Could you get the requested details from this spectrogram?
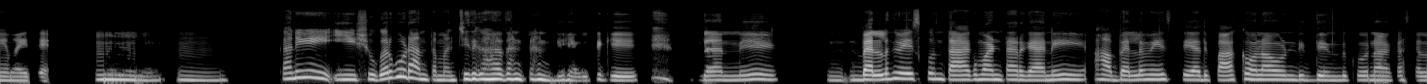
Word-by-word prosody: మేమైతే. 180 -1 -4 0.5
హ్మ్. 215 -4 +1 0.3
హ్మ్. 195 -2 -4 0.7
కానీ, 280 +5 +2 0.4
ఈ - - +3 0.2
షుగర్ 235 +4 +2
కూడా 335 -3 +4
అంత 225 -3 0
మంచిది 225 +5 +2
కాదంటండి 235 -4 +4
హెల్త్‌కి. 190 +2 -3 0.8
దాన్ని 200 +2 -2 0.8
హ్మ్. 190 -1 -7
హ్మ్. 205 0 -3
బెల్లమేసుకొని 250 +3 +3
తాగమంటారు 220 0 0
గాని, 205 +3 +1 0.4
ఆ - - +1 0.2
బెల్లం 215 +2 0
ఎస్తే 230 -1 -5
అది 205 0 -4
పాకంలా 220 +2 +1 0.2
ఉండిద్దిదెందుకో 200 -1 -3 0.2
నాకు 195 -1 -5
అసలు 190 0 -8
210 Hz, 105 wpm, -20 LUFS, 195-230 Hz, 0.8 s, కూడా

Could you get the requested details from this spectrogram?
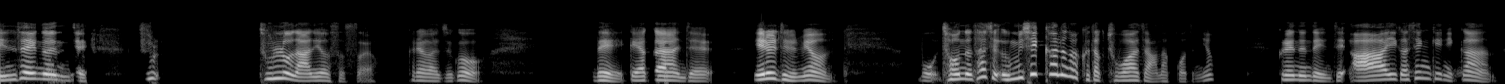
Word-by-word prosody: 인생은 235 +2 +4
인제 180 - -6 0.5
둘 275 +2 -9 1.0
둘로 265 0 +1
나뉘었었어요. 170 -3 -4 0.3
그래 185 -2 -7
가지고 160 +3 -7 1.1
네. 175 -7 0
그 190 - -6
약간 190 -1 +3
인제 155 -1 -8 0.4
예를 255 +4 +8
들면 195 -2 -2 0.8
뭐 170 -2 -9
저는 240 +1 +2
사실 340 +5 -2
음식하는 440 - +3
걸 345 -3 -2
그닥 215 -7 -7
좋아하지 190 -1 -4
않았거든요. 145 - -15 0.6
그랬는데 205 -4 -2
인제 155 +3 -9
아이가 215 +6 +3
생기니까 215 - -6
200 Hz, 250 characters per minute, -21 LUFS, 175-240 Hz, 1.1 s, 예를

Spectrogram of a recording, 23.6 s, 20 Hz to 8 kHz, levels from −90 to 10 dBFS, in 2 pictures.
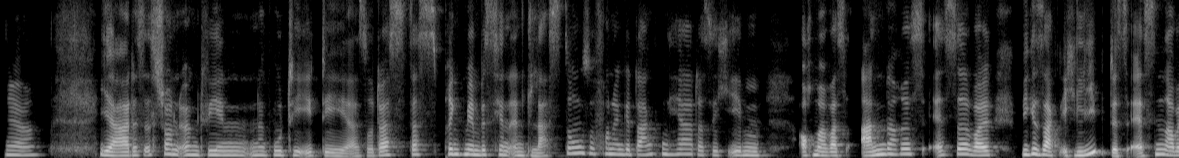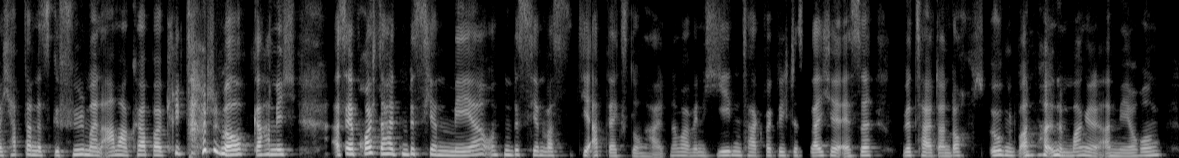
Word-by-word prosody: Ja. 210 -1 -6 0.6
Ja, 180 -5 +4
das 195 +1 -4
ist 195 +3 -4
schon 245 -3 -1
irgendwie 210 0 -2
'n 200 -1 -3
'ne 200 0 -4
gute 200 0 -4
Idee. 165 -4 -3
Also, 160 +3 -5
das 205 +3 -1
das 230 0 -3
bringt 245 -1 +1
mir 240 0 +2
'n - - +2
bisschen 220 -1 -2
Entlastung 185 - -3
so 280 -2 -7
von 260 -1 -4
den 245 -1 -3
Gedanken 235 +1 -4
her, 245 +1 -6
dass 210 -2 -9
ich 195 -1 -10
eben 195 -1 -3 0.3
auch - - 0
mal 195 -3 +2
was 180 0 +3
anderes 245 +6 +2
esse. 235 +1 +1
Weil, 200 0 +4 0.3
wie 230 - +1
gesagt, 225 -5 +4
ich 180 0 -4
liebe 290 - +4
das 155 0 +1
Essen, 240 +11 +1
aber 200 -2 +2
ich 195 +1 -9
habe 215 0 -7
dann 225 -2 +2
das 195 0 0
Gefühl, 200 +5 -1
mein 200 -3 +1
armer 195 +2 +1
Körper 215 -1 +2
kriegt 255 +6 -3
halt 445 0 +7
überhaupt 235 - +7
gar 215 +3 +3
nicht 235 0 +1 0.3
also 270 - +4
er 250 - +9
bräuchte 275 +1 +5
halt 260 -1 +3
'n 240 - +2
bisschen 240 -6 +3
mehr 195 +5 0
und 210 +1 -6
'n 215 - 0
bisschen 215 -2 -2
was 190 +1 -4
die 195 - 0
Abwechslung 160 -6 -6
halt, - - -10
ne? 175 - -9
Weil 175 -2 -5
wenn 170 +1 -7
ich 160 -1 -14
jeden 190 0 -2
Tag 170 -2 -6
wirklich 175 0 -4
das 175 -1 -10
Gleiche 175 +1 0
esse, 190 +6 0 0.3
wird's 180 +1 -2
halt 165 -2 +1
dann 155 0 -2
doch 175 +1 -3
s - - -17
irgendwann 195 -1 0
mal 200 - +4
'ne 210 - +3
Mangelernährung. 170 +2 -4
200 Hz, 215 wpm, -22 LUFS, 180-230 Hz, 0.6 s, er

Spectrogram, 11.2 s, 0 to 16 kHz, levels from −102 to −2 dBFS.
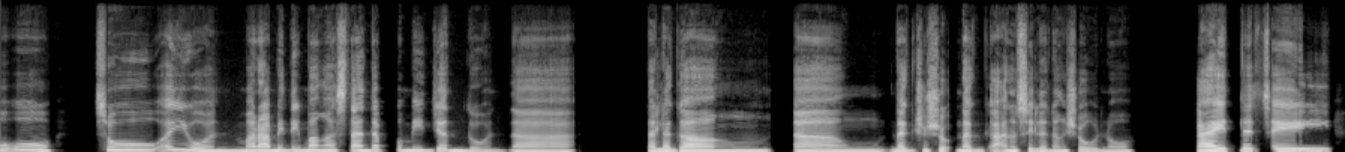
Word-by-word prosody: oo. 260 -1 -1 0.4
So 280 -1 -1
ayun 225 -10 0
marami 235 +3 +3
ding 245 0 0
mga 255 0 +2
stand-up 240 0 0
comedian 235 -2 0
dun 155 -1 -6
na, 170 -1 -1 0.7
talagang, 215 0 +3 0.4
um, 200 -2 0 0.4
nags-sho 205 +1 0
nag-aano 210 0 0
sila 200 -1 0
ng 190 0 -1
show 205 +1 -3
no. 175 +3 -5 0.5
Kahit 230 0 +6
let's 220 -1 -2
say, 200 -2 +2
215 Hz, 110 wpm, -22 LUFS, 200-240 Hz, 0.7 s, Kahit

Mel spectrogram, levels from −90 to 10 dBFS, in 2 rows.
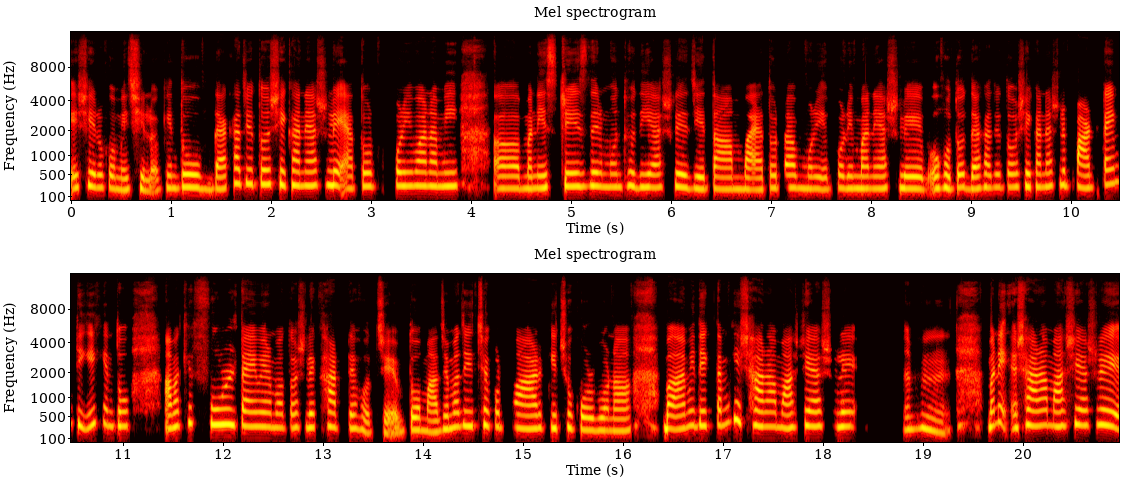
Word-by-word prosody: সেরকমই 245 -6 -1
ছিল। 225 -4 -1 0.2
কিন্তু 245 +1 0 0.3
দেখা 230 +8 +1
যেত 310 -1 -2 0.2
সেখানে 290 -1 +1
আসলে 290 0 +1
এত 235 - -16 0.3
পরিমাণ 280 0 +2
আমি 270 0 0 0.5
আ - - +1 0.3
মানে 235 +1 0
স্ট্রেস 270 -1 +1
দের 275 -1 +3
মধ্যে 260 +2 -3
দিয়ে 255 0 +1
আসলে 265 +1 -1 0.2
যেতাম 225 -1 0
বা 225 - +3
এতটা 245 +2 -2 0.2
মরি 230 0 -3 0.2
পরিমাণে 235 -1 -1
আসলে 245 -1 -1 0.4
হতো 245 +1 +1
দেখা 240 +3 +1
যেত 255 0 -7 0.2
সেখানে 260 -1 0
আসলে 295 +1 -3
পার্ট 245 -1 +4
টাইম 310 +1 +2
ঠিকি 315 0 +1
কিন্তু 310 -2 -1 0.5
আমাকে 305 +6 +2 0.2
ফুল 345 0 +6
টাইম 305 -1 +3
এর 295 - -1
মত 280 -1 -4
আসলে 285 0 0
খাটতে 290 -2 +1
হচ্ছে। 195 0 -4 0.2
তো - - +4 0.2
মাঝে, 205 +5 +2
মাঝে 305 +2 +1
ইচ্ছা 325 +1 0
করত 295 -2 -4 0.2
আর 265 - +5
কিছু 275 +1 0
করব 235 -1 +1 0.2
না। - - +2 0.5
বা 270 - +7
আমি 310 +4 -2
দেখতাম 320 +1 0
কি? 445 - +6
সারা 305 -2 +4
মাসে 290 +4 +1
আসলে 300 -1 -1 0.6
আ - - -1
হুম 260 -3 0 0.6
মানে 315 +5 +4 0.2
সারা 325 -1 +5
মাসে 315 +3 +2
আসলে 340 +1 +1
275 Hz, 175 wpm, -23 LUFS, 245-305 Hz, 0.6 s, বা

